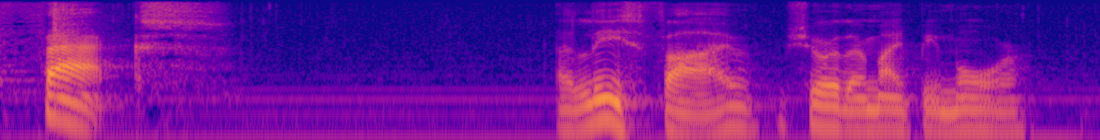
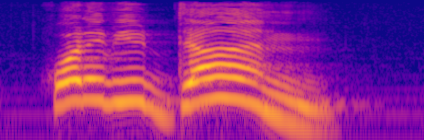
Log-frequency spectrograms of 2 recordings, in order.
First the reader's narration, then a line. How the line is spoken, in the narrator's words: cried out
